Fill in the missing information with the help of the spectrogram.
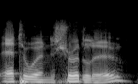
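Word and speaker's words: ETAOIN SHRDLU: Well, it's pronounced Etowin Shrudlu, but anyway, yeah, it's the first 12 keys on a Linotype keyboard, like going downwards.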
